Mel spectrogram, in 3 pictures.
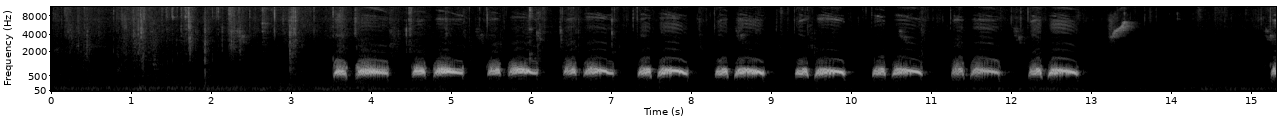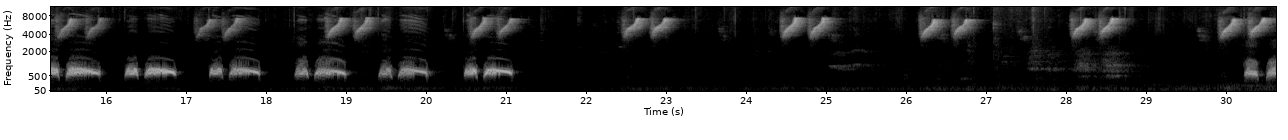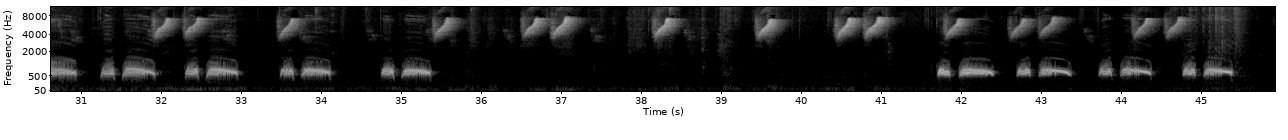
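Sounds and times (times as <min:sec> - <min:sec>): dove cooing: 0:03.4 - 0:13.0, 0:15.2 - 0:21.3, 0:29.9 - 0:35.8, 0:40.5 - 0:45.8.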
